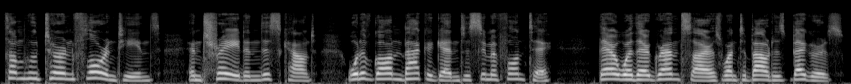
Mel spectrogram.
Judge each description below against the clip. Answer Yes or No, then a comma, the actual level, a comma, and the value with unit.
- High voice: Yes, high, 215 Hz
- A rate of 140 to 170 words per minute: Yes, average, 160 wpm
